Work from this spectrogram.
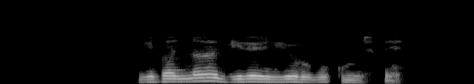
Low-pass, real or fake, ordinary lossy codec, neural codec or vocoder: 3.6 kHz; fake; MP3, 16 kbps; codec, 16 kHz, 2 kbps, FreqCodec, larger model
